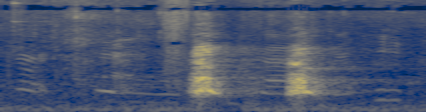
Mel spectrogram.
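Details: A dog playing with Meadow, a Mini Australian Shepherd puppy, gives two short, sharp barks about half a second apart, with a quiet human voice greeting the puppy just before.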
